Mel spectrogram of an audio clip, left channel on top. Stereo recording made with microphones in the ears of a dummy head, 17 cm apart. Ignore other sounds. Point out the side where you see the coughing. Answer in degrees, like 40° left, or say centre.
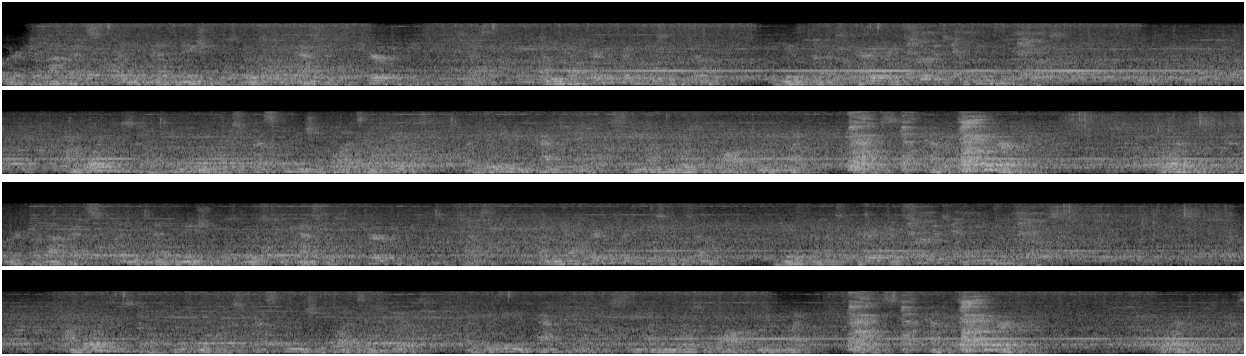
centre.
